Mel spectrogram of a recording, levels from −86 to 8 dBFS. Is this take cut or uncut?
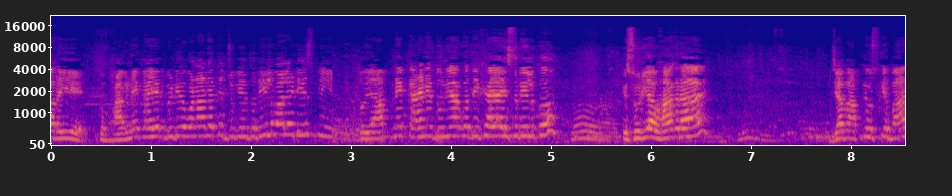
cut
